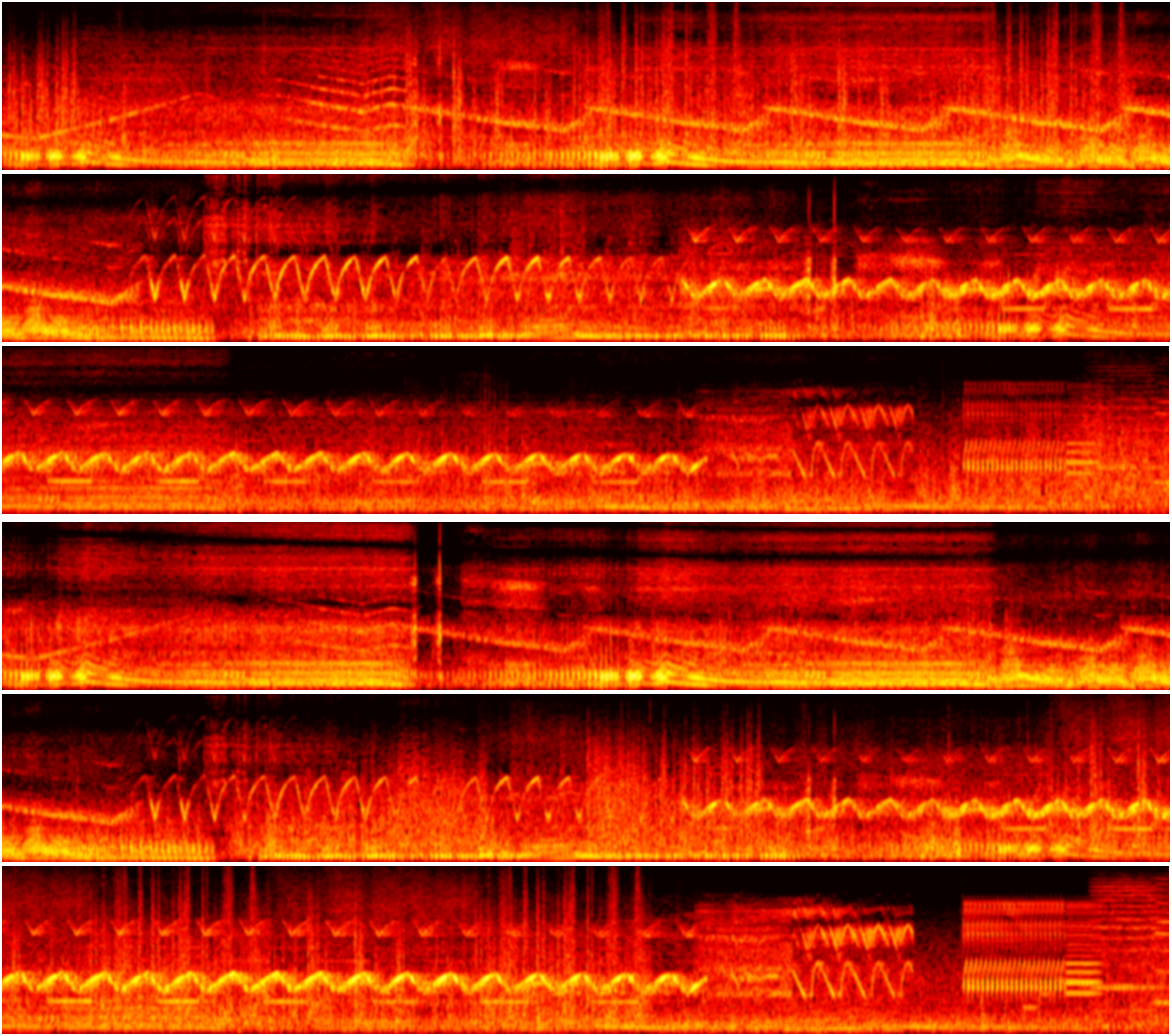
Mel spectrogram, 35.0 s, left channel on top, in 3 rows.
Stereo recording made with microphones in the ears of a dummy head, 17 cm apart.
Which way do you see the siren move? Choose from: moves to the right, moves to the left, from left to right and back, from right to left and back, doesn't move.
moves to the right.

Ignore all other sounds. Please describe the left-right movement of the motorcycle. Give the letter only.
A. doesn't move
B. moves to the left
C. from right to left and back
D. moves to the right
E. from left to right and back
B.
